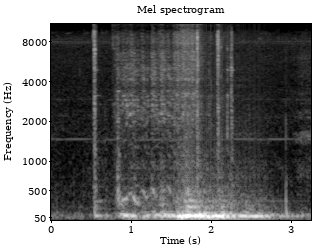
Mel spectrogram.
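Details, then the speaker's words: Abandoned 32,000-mile Buick Grand National turbo V6, trying to build oil pressure with computer/chip disconnected: starter cranks in quick uneven pulses, then catches with a rough surge and fades; it tries to start though it shouldn't, cause unclear, lots of fuel present. "I don't know why this thing's trying to start it's troubling me y'all computer's disconnected why is it trying to start"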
